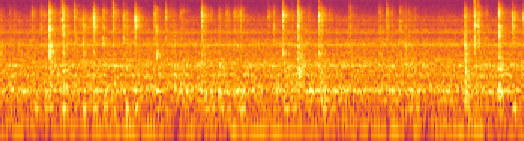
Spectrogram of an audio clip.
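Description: Fingertips type on a red-backlit laptop keyboard with plastic keycaps, producing dense, quiet, clicky taps with bright, crisp attacks. The keystrokes come in uneven bursts over a steady low hum, with a few slightly louder presses standing out.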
